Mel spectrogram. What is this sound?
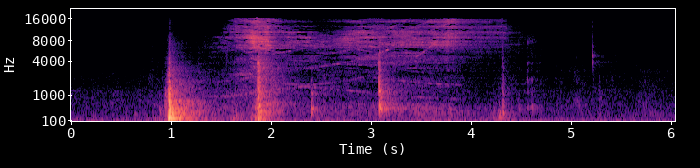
Opening car hatchback door inside garage (2003 Subaru Forester)
Opening my 2003 Subaru Forester's hatchback door w/ hydraulic noise included inside garage.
